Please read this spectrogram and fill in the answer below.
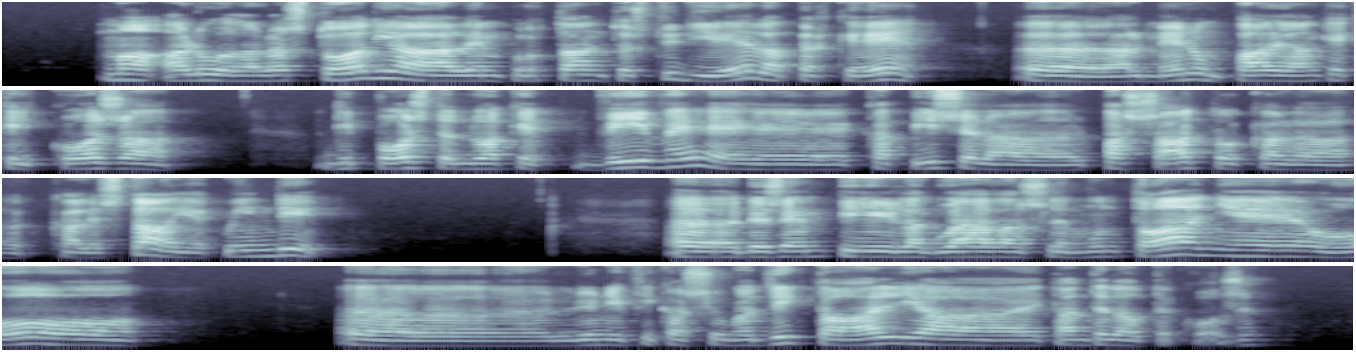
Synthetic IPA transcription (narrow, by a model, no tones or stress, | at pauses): maʔa̰luɾalast̪ɔɾjalaimpoɾt̪ant̪əst̪yd̪jelapeɾke | almenompaɾeaŋkek̟ejkɔːza | d̪ipɔst̪d̪uakeviːveːkapiʃelalpasːat̪okalakalest̪ajekwind̪i | d̪ezɛmpilaɡwɛɾaslemunt̪aɲeo | lunifikasjuŋad̪it̪aljaet̪ant̪ed̪awt̪ɾekʰɔ̰ːze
